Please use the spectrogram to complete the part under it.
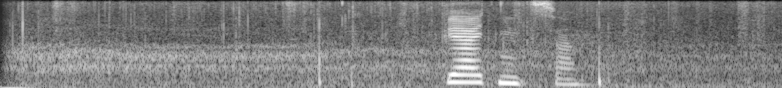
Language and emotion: Russian, neutral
